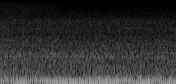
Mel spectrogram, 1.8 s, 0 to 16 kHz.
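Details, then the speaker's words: 2011 Ford F-150 5.0 V8, about 225,000 miles, cold start right after cleaning a dirty throttle body to cure a rough idle: steady, even low rumble at about 1,000 rpm cold fast idle, with no stumble or miss. Normal cold fast idle. "So right now, this is a cold start, so it's doing about 1,000 RPM."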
